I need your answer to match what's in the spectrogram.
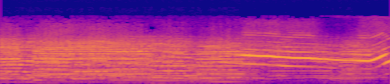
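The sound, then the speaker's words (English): A police squad car's siren wails loudly and continuously as it races through a city, its rich, harmonic tone slowly sliding downward in pitch before sweeping back up at the end. “Squad car stabs, tears, ripped through a city, and its wail is like a piece of broken glass that splashes across its face.”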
